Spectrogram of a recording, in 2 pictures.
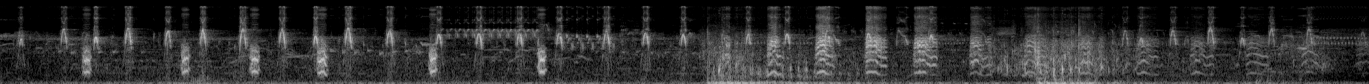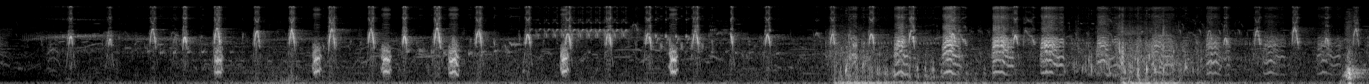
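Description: Bird calls: a dense run of quick chirps and squawks, many short sharp notes in a row. The same stretch of about fourteen seconds plays twice, as a looped soundtrack.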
